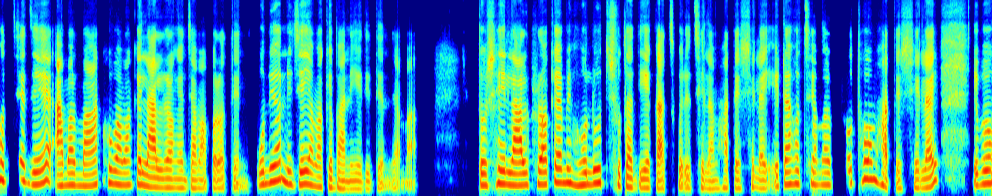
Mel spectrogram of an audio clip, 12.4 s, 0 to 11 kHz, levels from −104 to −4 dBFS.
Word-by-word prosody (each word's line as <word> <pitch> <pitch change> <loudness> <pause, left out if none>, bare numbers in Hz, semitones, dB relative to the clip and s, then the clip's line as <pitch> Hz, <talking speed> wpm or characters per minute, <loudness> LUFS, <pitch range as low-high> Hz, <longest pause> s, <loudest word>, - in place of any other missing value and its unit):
হচ্ছে 285 +1 0
যে 205 - +4 0.3
আমার 195 +1 +2
মা 185 - +3 0.2
খুব 230 -2 0
আমাকে 200 +1 0
লাল 160 -1 +5
রঙের 150 -1 -2
জামা 145 0 -2
পরাতেন। - - -4 0.3
উনিও 250 +6 +4
নিজেই 210 +1 +3
আমাকে 165 -2 -3
বানিয়ে 135 -1 -3
দিতেন 130 - -9
জামা। - - -9 0.8
তো 195 - +4
সেই 220 -1 +4
লাল 195 0 +6
ফ্রকে 210 +2 +3
আমি 235 - +3
হলুদ 220 +4 +4
সুতা 170 -3 0
দিয়ে 150 0 0
কাজ - - +2
করেছিলাম 130 - -6
হাতের 140 -2 -5
সেলাই। 140 -3 -4
এটা 205 +4 0
হচ্ছে 215 +2 -5
আমার 200 0 -2 0.2
১ম, 235 +7 +1
হাতের 140 - -2
সেলাই 150 - +1 0.5
এবং 220 +2 +3
195 Hz, 170 wpm, -24 LUFS, 150-215 Hz, 0.8 s, লাল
